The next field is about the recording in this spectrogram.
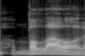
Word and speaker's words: Bilello: And so I'll include a link to that in the notes for this first episode, but it's just Hello Bolelo. That's the name of my business. I candidly created that because I wanted an easy way for people to remember how to pronounce my last name.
